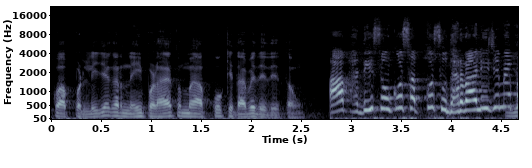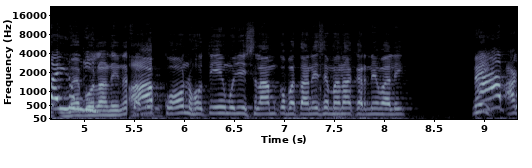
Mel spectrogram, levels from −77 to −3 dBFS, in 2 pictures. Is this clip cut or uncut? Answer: cut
